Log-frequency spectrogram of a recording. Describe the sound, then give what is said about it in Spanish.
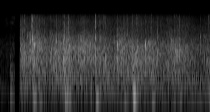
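Audience applause for the speakers and the chair at a conference session begins abruptly after a brief silent moment and continues as dense, steady clapping from many hands. “Un aplauso, por favor, para los ponentes y para la presidente.”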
